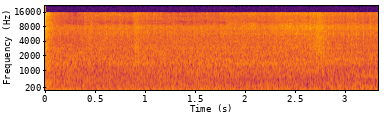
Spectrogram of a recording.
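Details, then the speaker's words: Suzuki Nex scooter on a cold morning start, hard to start, now running: small single putters with a slightly uneven, wavering idle. Owner blames the automatic idle air (ISC) sensor closing, fixing it by making the ISC manual. "Hai motor Suzuki Nex pagi-pagi mesin dingin susah nyala sekarang sih udah bisanya masih sudah enak"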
